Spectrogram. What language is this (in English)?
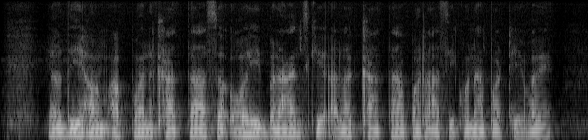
Maithili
